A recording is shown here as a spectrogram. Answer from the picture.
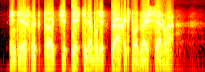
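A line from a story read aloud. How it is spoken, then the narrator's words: Furious shout. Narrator (Russian): в ярости закричал Пол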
